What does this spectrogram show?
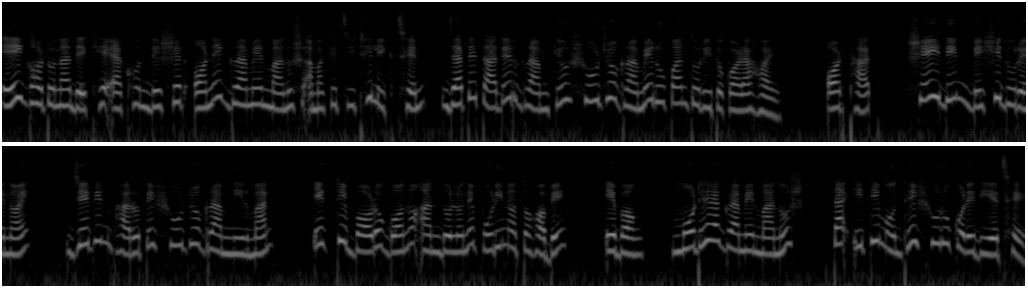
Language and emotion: Bengali, neutral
